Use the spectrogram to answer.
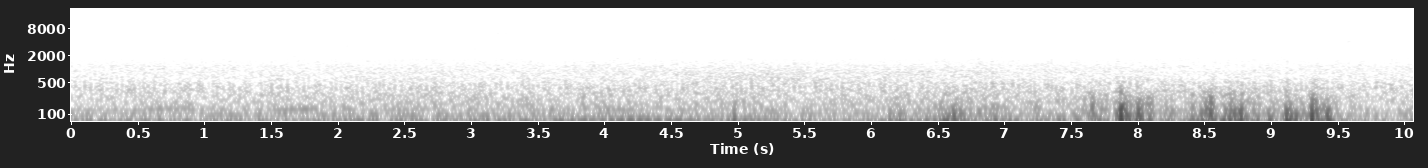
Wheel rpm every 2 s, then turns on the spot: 0, 0, 0, 0, 0.
none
